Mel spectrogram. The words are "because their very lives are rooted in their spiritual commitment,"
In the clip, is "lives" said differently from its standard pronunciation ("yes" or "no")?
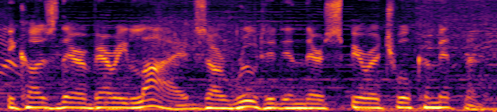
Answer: no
